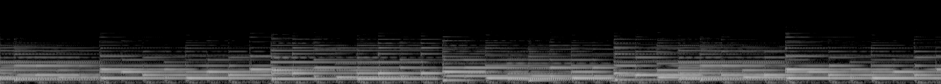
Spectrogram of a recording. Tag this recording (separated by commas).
Electric piano, Music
